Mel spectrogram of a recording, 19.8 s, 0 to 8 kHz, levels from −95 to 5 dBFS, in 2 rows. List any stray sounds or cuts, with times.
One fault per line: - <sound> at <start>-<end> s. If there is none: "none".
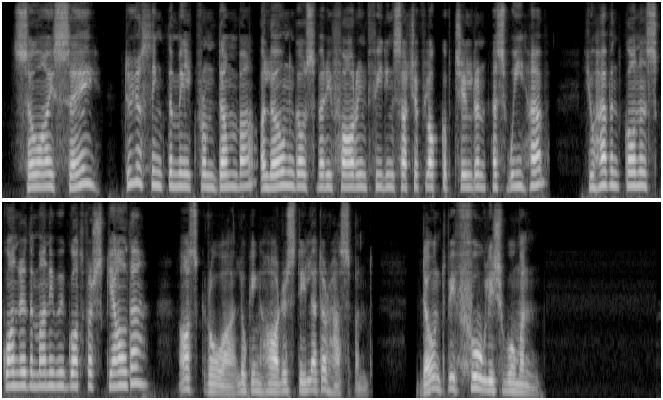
none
